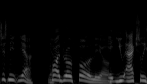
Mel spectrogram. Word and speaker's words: Quadrifoglio: how to follow yep we watched youtube videos about how to pronounce it well and and we've discovered also the key is to do the stereotypical uh-huh like pretend you're about to say that's a spicy meat-a-ball right do that thing with your fingers you've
